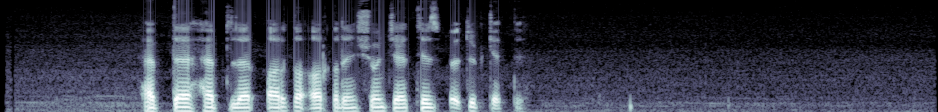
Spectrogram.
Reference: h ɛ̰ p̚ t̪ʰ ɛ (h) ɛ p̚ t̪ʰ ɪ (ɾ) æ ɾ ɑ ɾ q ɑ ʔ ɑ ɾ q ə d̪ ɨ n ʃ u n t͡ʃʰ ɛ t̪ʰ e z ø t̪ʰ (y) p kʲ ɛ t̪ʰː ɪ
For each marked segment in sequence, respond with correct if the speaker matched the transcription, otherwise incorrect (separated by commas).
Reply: correct, incorrect, correct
